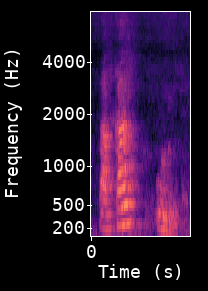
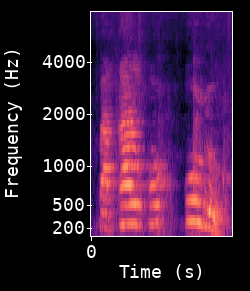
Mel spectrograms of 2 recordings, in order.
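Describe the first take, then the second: First: The first word ends without the final vowel. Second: The first word ends with a final o vowel. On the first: "Se puede decir también pacal simplemente" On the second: "es mejor que aprendan con la O"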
